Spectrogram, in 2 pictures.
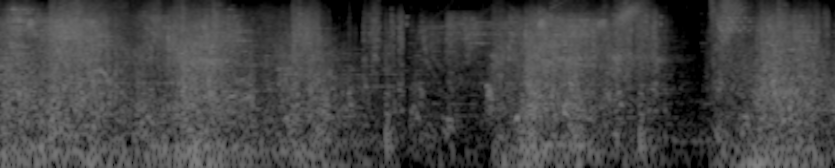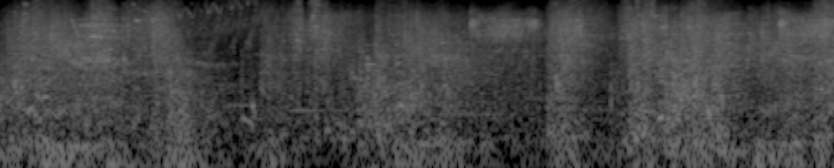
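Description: Magic spells and sword strikes crackle and clash in a loud battle.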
